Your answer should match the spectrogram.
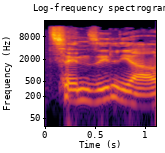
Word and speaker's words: Censilia: hat sie dann den Spitznamen Sensilia bekommen. Das ja. ging recht fix. – Also ich würde es dann Zensilia aussprechen, damit man das Zensur darin auch hört.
